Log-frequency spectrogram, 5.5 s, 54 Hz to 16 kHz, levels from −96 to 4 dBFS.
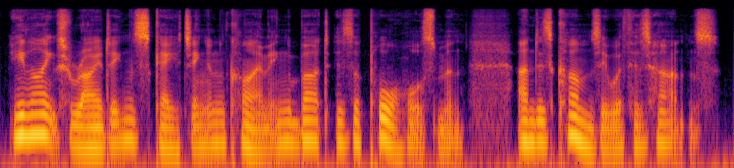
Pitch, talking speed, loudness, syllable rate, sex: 125 Hz, 185 wpm, -18 LUFS, 4.9 syllables/s, male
